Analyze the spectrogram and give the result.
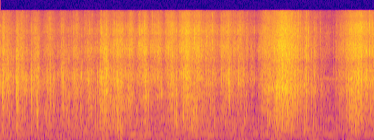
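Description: A flat brown kraft paper bag with a label, held in one hand, is shaken, flexed and crinkled. Dense, bright crackling and rustling continues throughout, with louder crinkling surges near the middle and at the end, and a faint steady low hum underneath.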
